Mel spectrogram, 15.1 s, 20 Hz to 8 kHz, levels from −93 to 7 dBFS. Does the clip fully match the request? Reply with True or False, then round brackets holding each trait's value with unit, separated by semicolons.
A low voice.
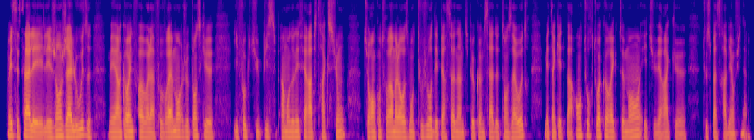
True (110 Hz)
